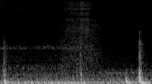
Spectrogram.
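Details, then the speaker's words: Jeep Gladiator with electrical gremlins: a few deep, irregular thumps from the subwoofer over a low hum. Happens alongside random dings, blinking center stack, infotainment reboots and climate control turning itself on. Electrical popping, cause not confirmed. "And every now and then you can even hear the subwoofer making a sound."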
